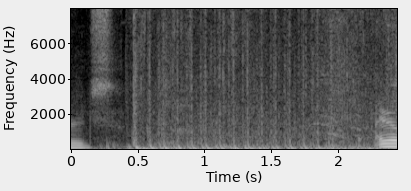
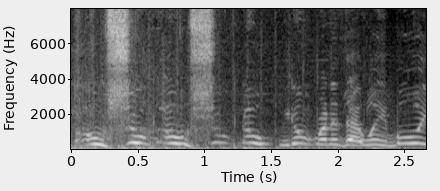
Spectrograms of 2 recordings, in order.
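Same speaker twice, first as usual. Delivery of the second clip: high-pitched mock panic; playful alarm; 8 semitones higher than usual. Player reacting to sudden danger, playful alarm. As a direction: yelp it high, playing at alarm.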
